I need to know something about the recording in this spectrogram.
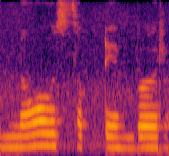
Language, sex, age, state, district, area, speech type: Goan Konkani, female, 18-30, Goa, Ponda, rural, spontaneous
